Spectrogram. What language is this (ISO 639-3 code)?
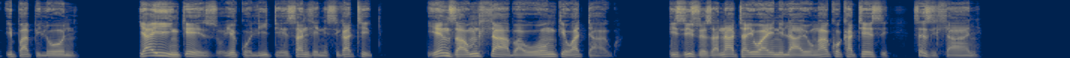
nde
